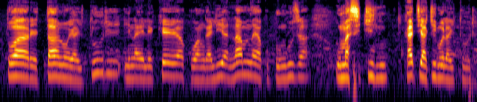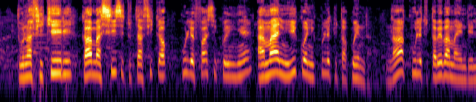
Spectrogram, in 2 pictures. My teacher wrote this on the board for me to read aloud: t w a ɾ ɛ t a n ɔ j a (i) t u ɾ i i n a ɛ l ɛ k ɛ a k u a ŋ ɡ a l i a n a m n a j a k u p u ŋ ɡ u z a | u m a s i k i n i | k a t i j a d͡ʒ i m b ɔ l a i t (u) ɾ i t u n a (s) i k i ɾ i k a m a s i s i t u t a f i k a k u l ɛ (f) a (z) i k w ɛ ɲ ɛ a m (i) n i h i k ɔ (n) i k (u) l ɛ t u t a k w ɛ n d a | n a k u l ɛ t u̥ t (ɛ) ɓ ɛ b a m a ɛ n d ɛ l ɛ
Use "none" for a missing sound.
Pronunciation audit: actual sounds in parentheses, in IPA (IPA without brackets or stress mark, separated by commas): i, u, f, f, s, a, n, u, a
